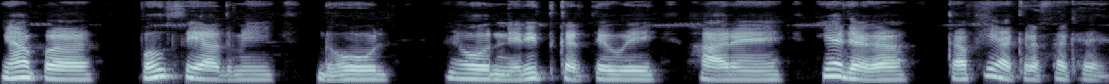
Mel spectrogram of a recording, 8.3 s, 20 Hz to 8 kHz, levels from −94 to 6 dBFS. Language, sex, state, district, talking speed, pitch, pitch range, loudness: Hindi, male, Bihar, Lakhisarai, 130 wpm, 130 Hz, 125-160 Hz, -17 LUFS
